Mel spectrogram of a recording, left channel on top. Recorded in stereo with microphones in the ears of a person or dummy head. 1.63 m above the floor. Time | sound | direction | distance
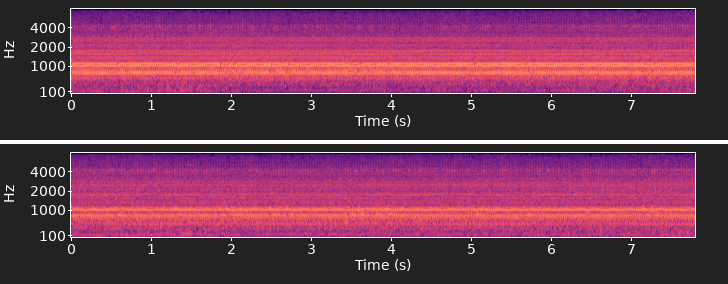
0.0 | a machine running | 40° left (ahead or behind) | 3.5 m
